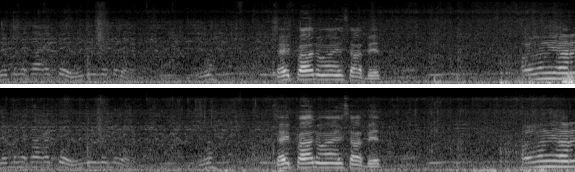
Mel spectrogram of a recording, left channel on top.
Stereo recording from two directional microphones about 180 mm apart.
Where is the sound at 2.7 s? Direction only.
20° right (ahead or behind).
